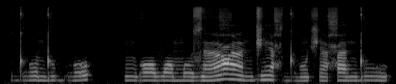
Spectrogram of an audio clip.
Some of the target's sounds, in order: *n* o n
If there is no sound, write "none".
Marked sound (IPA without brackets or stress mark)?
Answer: dʱ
